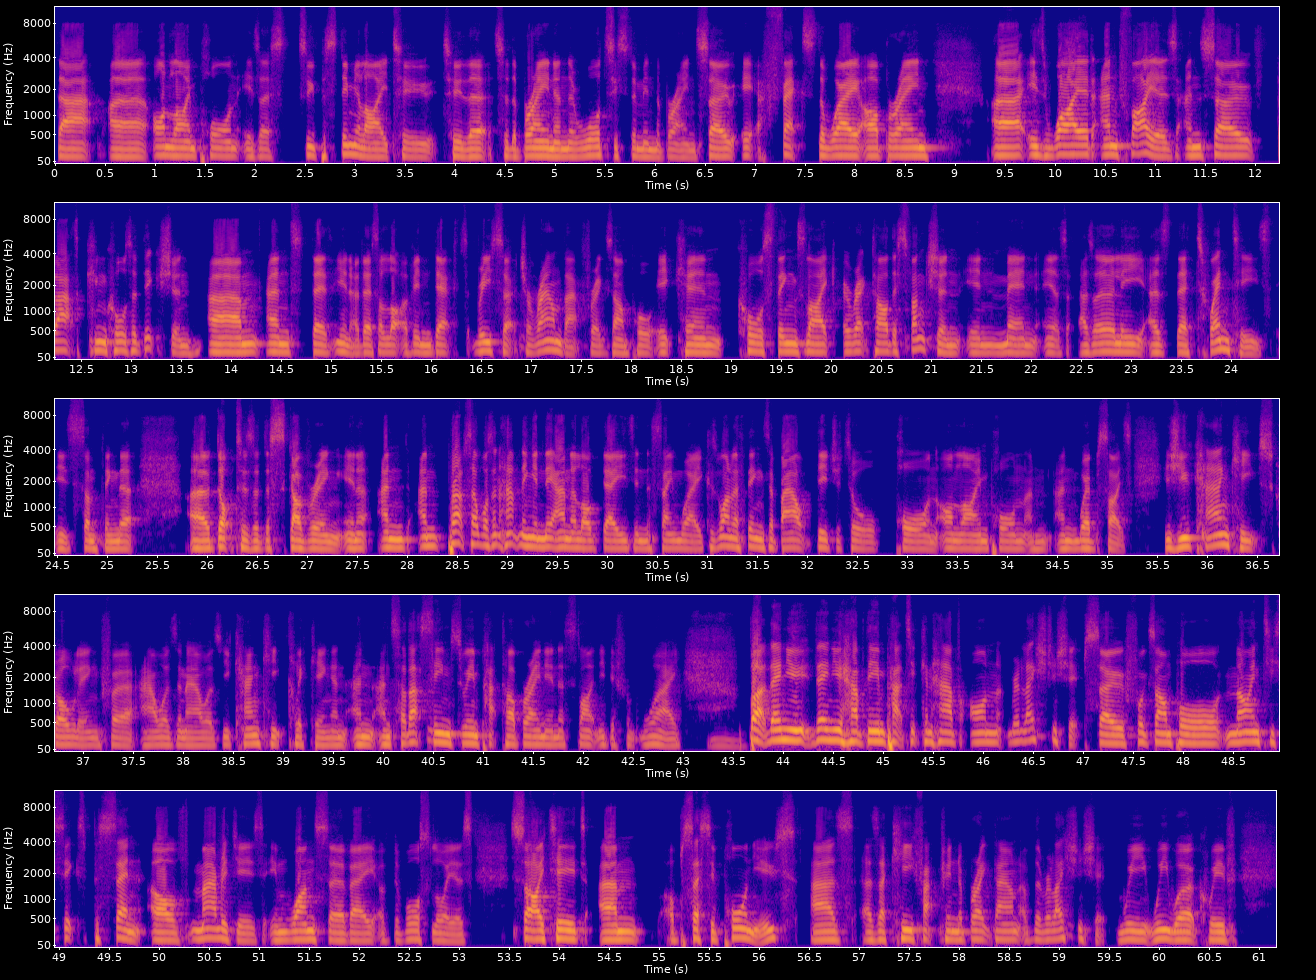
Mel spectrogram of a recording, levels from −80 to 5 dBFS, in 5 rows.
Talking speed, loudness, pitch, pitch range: 175 wpm, -23 LUFS, 125 Hz, 115-135 Hz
